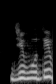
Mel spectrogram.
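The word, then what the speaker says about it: Djibouti: जिबूती बोलते हैं पर डी से शुरू होता है। डी साइलेंट होता है।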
